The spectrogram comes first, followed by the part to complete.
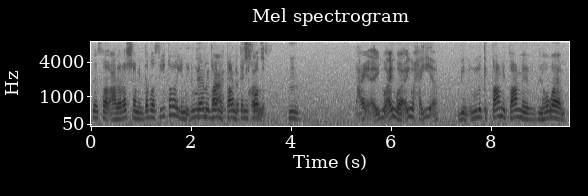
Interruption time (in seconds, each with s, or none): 2.1 s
